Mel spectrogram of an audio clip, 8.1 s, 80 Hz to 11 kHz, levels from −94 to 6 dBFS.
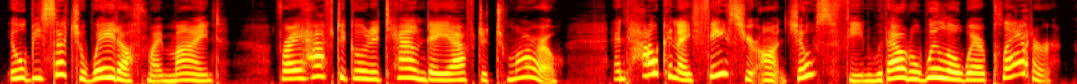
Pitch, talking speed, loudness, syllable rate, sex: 295 Hz, 240 wpm, -16 LUFS, 5.7 syllables/s, female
